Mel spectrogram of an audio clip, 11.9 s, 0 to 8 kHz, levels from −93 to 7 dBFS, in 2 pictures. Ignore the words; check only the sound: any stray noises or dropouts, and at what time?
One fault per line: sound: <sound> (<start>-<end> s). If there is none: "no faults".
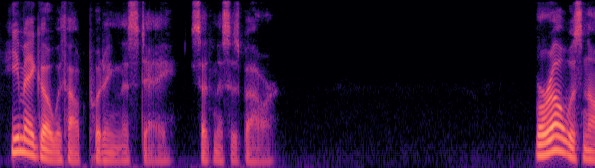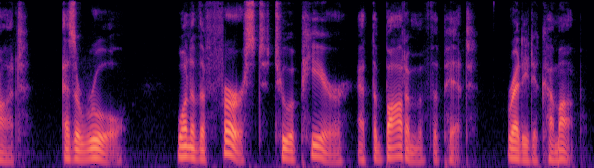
no faults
